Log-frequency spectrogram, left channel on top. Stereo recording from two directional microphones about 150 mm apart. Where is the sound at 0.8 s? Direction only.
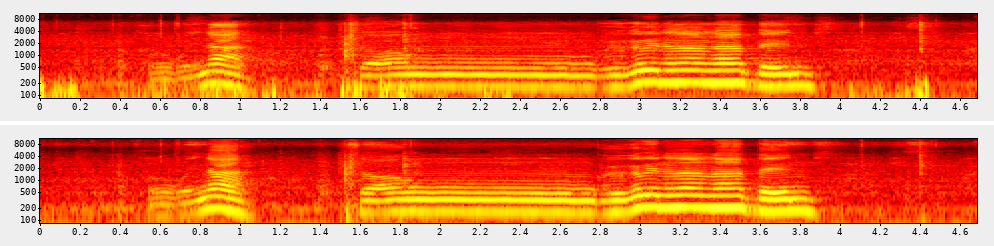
80° right.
